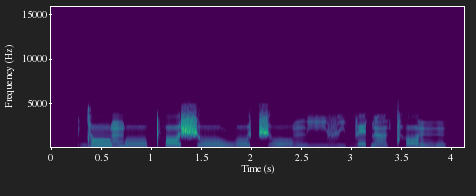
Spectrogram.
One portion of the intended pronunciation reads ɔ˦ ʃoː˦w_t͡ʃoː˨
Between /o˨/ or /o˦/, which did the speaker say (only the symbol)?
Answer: o˦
